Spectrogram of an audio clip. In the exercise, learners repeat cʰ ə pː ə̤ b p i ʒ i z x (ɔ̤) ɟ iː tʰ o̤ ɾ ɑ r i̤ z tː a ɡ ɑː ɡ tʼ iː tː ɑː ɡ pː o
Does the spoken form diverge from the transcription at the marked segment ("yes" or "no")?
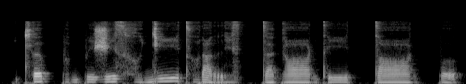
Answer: yes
